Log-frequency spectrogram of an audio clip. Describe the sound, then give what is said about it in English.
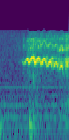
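A horse in a shed whinnies, a single shrill, wavering neigh that starts after a brief quiet moment and carries on to the end, with no voices present. “Sick horse? No, the horse is fine.”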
